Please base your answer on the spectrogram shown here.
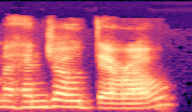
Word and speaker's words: Mohenjo-Daro: So, we're talking about Mohenjo-Daro. I looked up how to pronounce it, and that's how it says.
